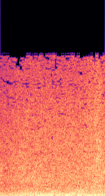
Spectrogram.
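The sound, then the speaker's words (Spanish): Water pumps at Doñana run with a steady, unbroken rumble, a dense low drone layered with a wash of rushing noise, holding at an even loudness throughout with no voices. The motor-driven pumps run day and night, extracting water from the aquifers. “las bombas de agua secando la marisma.”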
